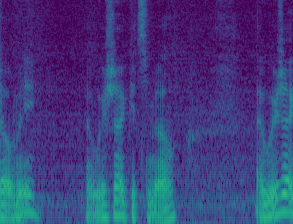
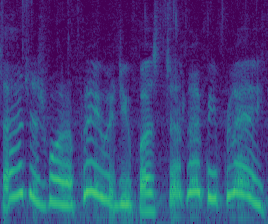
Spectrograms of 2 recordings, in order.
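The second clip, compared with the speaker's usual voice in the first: high pleading kitty voice; voicing Maggie. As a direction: beg in a high little cat voice. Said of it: "Maggie says".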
